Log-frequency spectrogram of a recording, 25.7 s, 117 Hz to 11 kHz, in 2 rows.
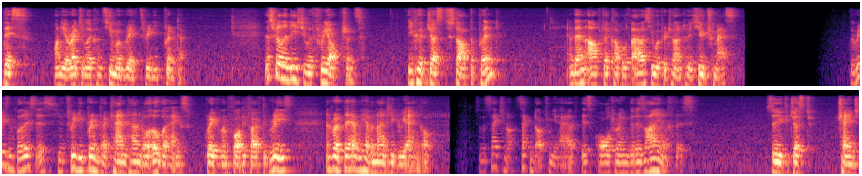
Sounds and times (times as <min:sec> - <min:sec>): Speech: 0:00.0 - 0:02.8, 0:03.9 - 0:05.5, 0:06.1 - 0:07.6, 0:08.5 - 0:11.2, 0:12.8 - 0:19.4, 0:20.0 - 0:23.3, 0:24.4 - 0:25.7.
